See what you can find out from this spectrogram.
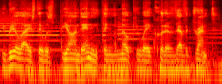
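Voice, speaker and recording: A man giving scripted dramatic narration in the style of an old radio drama. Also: low-pitched. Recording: loud music under the voice. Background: background music.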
